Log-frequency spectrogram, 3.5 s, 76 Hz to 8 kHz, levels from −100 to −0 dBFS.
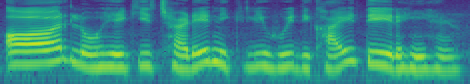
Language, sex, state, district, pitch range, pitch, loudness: Hindi, female, Chhattisgarh, Raipur, 185-230 Hz, 205 Hz, -18 LUFS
